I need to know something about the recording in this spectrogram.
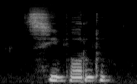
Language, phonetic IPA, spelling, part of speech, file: Polish, [ˈsʲibɔrk], seaborg, noun, LL-Q809 (pol)-seaborg.wav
